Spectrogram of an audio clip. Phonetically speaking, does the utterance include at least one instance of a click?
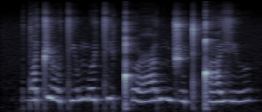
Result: yes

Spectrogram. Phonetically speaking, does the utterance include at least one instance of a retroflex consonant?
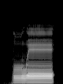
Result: no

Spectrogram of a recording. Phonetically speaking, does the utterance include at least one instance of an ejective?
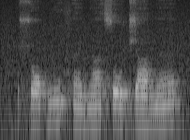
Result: no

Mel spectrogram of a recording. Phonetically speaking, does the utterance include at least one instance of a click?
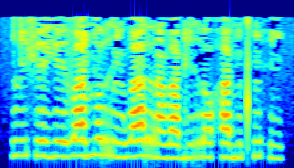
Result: no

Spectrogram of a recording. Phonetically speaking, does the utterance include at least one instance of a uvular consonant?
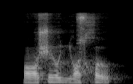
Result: yes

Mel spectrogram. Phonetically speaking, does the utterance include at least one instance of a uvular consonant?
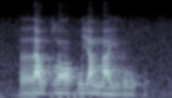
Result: no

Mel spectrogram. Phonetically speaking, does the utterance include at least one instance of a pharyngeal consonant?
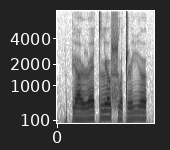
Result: no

